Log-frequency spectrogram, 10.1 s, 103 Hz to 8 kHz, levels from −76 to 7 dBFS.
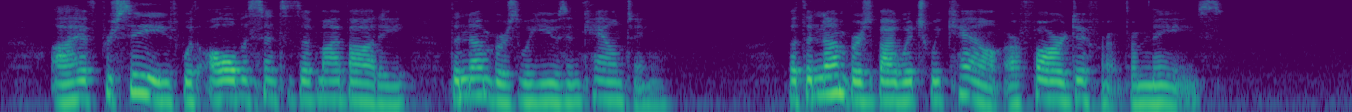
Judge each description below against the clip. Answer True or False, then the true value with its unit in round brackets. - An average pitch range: False (2.3 semitones)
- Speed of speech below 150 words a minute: False (165 wpm)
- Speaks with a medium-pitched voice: True (165 Hz)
